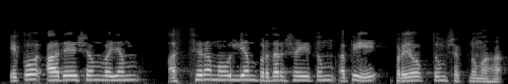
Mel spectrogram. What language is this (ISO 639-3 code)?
san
